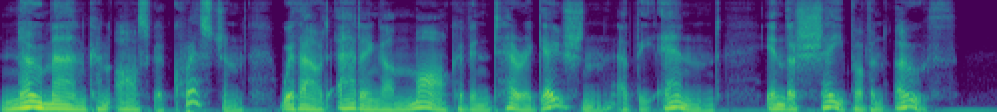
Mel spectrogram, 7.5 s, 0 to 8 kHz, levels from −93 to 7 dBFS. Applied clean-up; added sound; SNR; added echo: none; none; none; none.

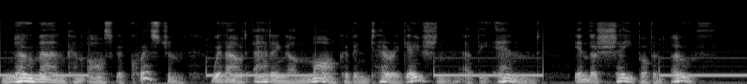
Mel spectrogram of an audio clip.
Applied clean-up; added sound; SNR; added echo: none; Telephone; 9 dB; reverberation time 0.2 s.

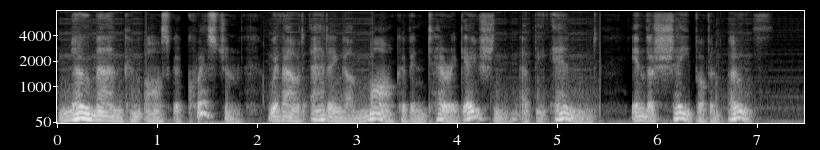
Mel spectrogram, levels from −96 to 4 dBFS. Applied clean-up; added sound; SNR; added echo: neural separator model SepFormer DNS4.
